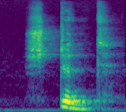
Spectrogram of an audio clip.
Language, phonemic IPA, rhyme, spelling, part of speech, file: Dutch, /stʏnt/, -ʏnt, stunt, noun / verb, Nl-stunt.ogg
- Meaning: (noun) stunt; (verb) inflection of stunten: 1. first/second/third-person singular present indicative 2. imperative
